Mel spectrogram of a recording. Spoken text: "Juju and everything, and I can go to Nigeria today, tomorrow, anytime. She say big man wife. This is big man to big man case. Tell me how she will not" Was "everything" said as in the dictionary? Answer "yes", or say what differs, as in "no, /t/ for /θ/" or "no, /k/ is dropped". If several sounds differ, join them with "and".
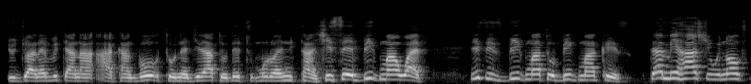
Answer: no, /t/ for /θ/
